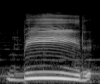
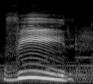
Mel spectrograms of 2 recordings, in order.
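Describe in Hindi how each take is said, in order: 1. यह शब्द 'b' ध्वनि से शुरू होता है। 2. यह शब्द 'v' ध्वनि से शुरू होता है। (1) "कुछ लोग इसे बोल देते हैं बीर, जो कि अशुद्ध शब्द है" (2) "शुद्ध शब्द है वीर"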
